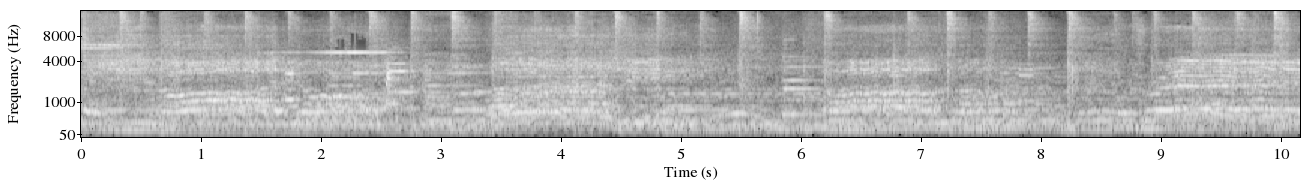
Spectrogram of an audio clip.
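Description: Live gospel music: voices singing over a band, with a steady beat running through it.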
